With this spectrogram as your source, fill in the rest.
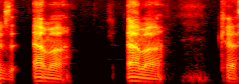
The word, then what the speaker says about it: Emma: is Emma Emma okay so notice that we're not really making that M sound too strong just Emma Emma Emma schw sound again uh at the end it's not ah it's not Emma a it's Emma Emma that takes us through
